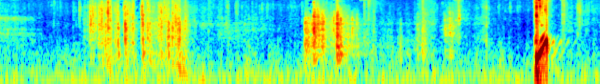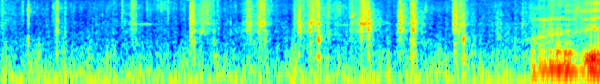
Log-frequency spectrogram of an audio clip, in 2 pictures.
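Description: A deck of playing cards being shuffled and dealt: two short rustling shuffles, a sharp snap about two and a half seconds in that is the loudest sound, then a run of light ticks as cards are laid out.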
